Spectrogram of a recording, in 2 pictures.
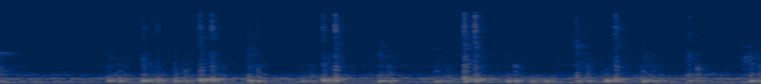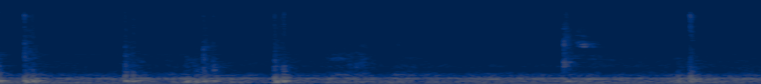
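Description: Keys click on a computer keyboard during an online class, a close, quiet, irregular patter of keystrokes in bursts that thin out later, with no talking.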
